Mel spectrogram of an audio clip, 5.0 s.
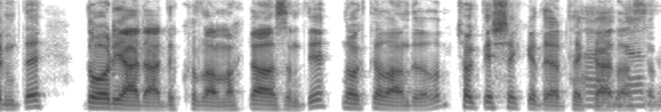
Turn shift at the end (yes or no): yes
